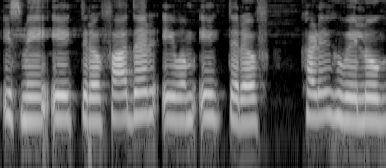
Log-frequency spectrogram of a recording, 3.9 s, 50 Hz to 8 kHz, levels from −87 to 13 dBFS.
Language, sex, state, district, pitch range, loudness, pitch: Hindi, female, Uttar Pradesh, Varanasi, 210-235 Hz, -15 LUFS, 220 Hz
